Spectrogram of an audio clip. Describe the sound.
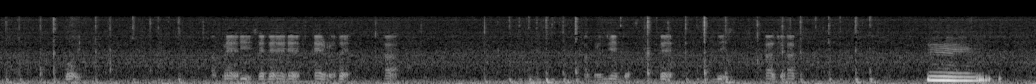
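Typing on a computer keyboard: irregular, light clicking keystrokes in quick runs and pauses, with a louder, heavier thump near the end.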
